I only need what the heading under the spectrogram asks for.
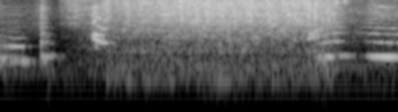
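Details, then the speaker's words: Mixer tap before repair, with both hot and cold singing: rushing water with a clear whistling hum. The cartridge is worn and likely needs replacing; loose pipes or a missing pressure reducer are other possible causes mentioned. "Ну тут они обе поют скорее всего наверняка робукс придётся менять"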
